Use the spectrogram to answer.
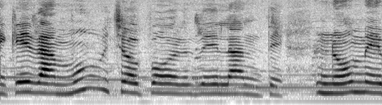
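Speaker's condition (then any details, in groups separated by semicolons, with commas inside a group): ALS; limbs affected, onset with running difficulty and falls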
